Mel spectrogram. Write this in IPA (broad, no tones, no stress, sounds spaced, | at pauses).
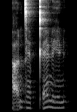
a̰ ɳ d ɛ p kʼ ɛ ɳ e ɳ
